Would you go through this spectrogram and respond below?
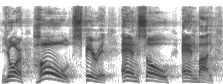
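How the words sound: The word whole is emphasized.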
